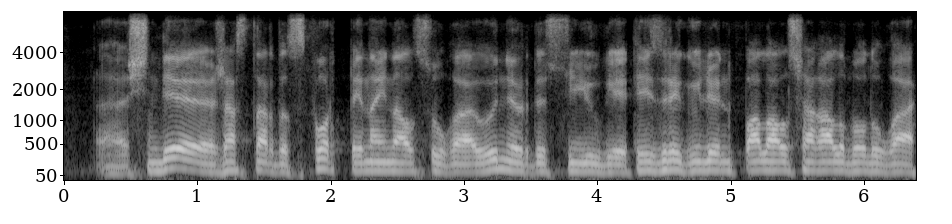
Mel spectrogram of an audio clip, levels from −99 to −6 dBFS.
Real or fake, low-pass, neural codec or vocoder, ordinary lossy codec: fake; 7.2 kHz; codec, 24 kHz, 6 kbps, HILCodec; Opus, 16 kbps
